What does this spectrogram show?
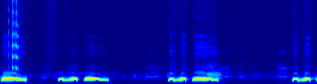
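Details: Spotted dove coo series used to stimulate other doves to reply: a loud opening coo, then paired phrases of a short wavering coo followed by a longer falling one, separated by quiet gaps.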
